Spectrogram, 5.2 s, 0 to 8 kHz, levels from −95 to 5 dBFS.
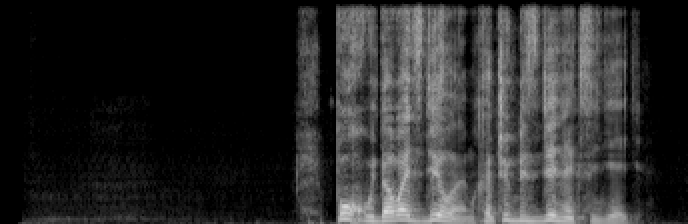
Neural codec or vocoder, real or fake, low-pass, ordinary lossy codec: codec, 16 kHz, 16 kbps, FreqCodec, smaller model; fake; none; none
